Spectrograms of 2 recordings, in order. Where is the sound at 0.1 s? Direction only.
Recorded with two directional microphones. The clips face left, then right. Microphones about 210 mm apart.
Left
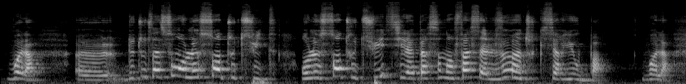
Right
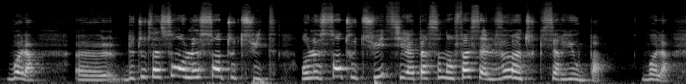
30° right (ahead or behind).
